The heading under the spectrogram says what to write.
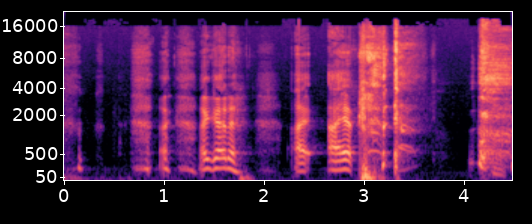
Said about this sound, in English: Now I'm going to have coughing fits that I have to cut out.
